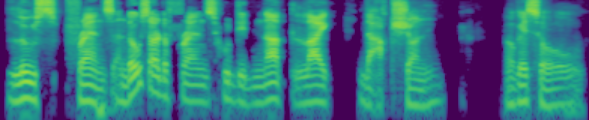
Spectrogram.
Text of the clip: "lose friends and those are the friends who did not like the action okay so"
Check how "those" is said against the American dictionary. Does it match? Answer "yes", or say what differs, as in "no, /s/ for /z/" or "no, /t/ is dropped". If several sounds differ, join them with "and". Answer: no, /s/ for /z/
